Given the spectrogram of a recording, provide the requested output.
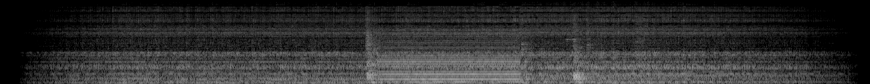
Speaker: That was the sound of the X-ray beam. I recorded this sound at the hospital my mommy works at.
